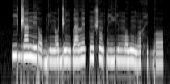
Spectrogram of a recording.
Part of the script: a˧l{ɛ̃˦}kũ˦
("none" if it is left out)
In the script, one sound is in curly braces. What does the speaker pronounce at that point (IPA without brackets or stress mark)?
ɛ˦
